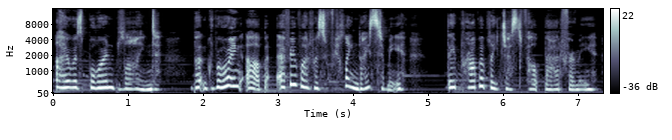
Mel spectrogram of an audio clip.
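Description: A guarded, melancholy young anime woman played by an actress. She speaks gently and hesitantly in a fairly high voice, with faint music underneath. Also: lively intonation, a little slow, slightly rough. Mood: melancholy confiding. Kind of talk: anime manga dub acting and narration.

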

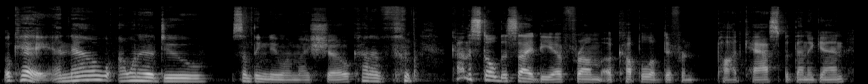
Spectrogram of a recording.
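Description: A man hosting a podcast, giving a casual, informal solo film review in a halting way. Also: mid-range voice, gravelly, a bit bright.

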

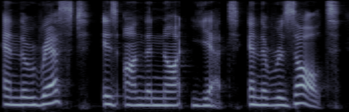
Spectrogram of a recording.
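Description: A woman in her thirties with a Canadian accent, preaching on a church stage into a handheld mic, conversational and self-deprecating, slowing down to read scripture. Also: mid-range voice, steady tone, clear, resonant tone, no room sound, studio quality. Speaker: pastor. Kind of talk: sermon. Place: church stage before a seated audience. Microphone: handheld microphone.

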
